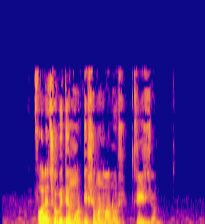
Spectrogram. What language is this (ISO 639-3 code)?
ben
